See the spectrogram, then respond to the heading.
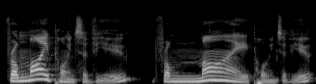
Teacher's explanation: emphasis on the my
